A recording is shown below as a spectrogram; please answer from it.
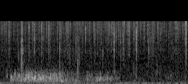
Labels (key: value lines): label: biophony, growl
recorder: SoundTrap 600 or HydroMoth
